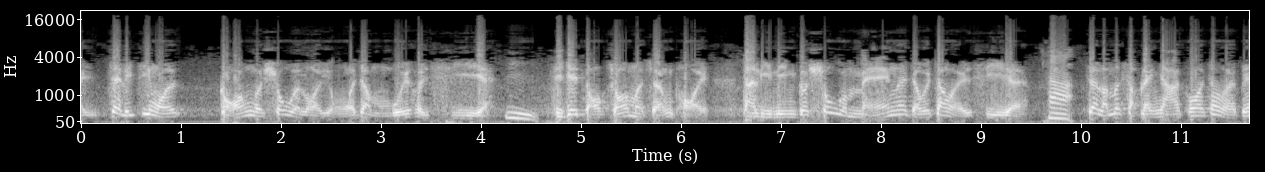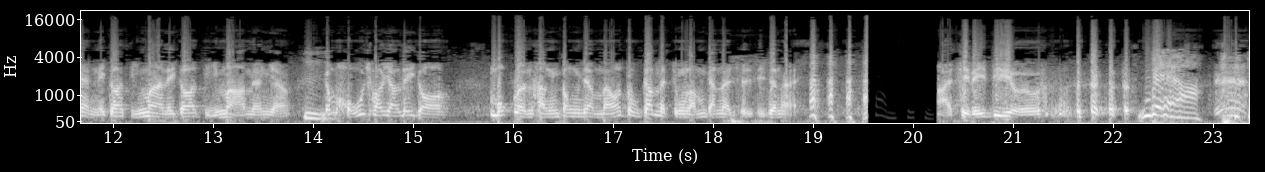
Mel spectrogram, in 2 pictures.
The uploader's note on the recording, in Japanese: 商业一台。電話訪問。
